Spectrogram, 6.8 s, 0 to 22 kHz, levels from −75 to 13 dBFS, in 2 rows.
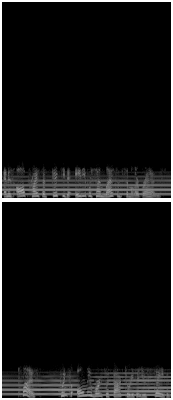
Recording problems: phone-call audio
background music; loud; throughout; 2 dB below the speech

